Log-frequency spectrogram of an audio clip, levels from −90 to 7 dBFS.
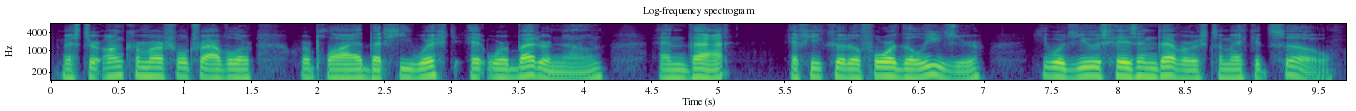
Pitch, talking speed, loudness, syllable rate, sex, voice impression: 130 Hz, 175 wpm, -18 LUFS, 5.2 syllables/s, male, masculine, very adult-like, slightly thick, slightly soft, sincere, calm, friendly, slightly kind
